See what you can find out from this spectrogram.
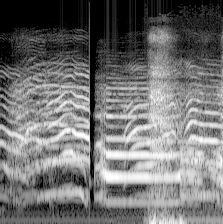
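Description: children screaming

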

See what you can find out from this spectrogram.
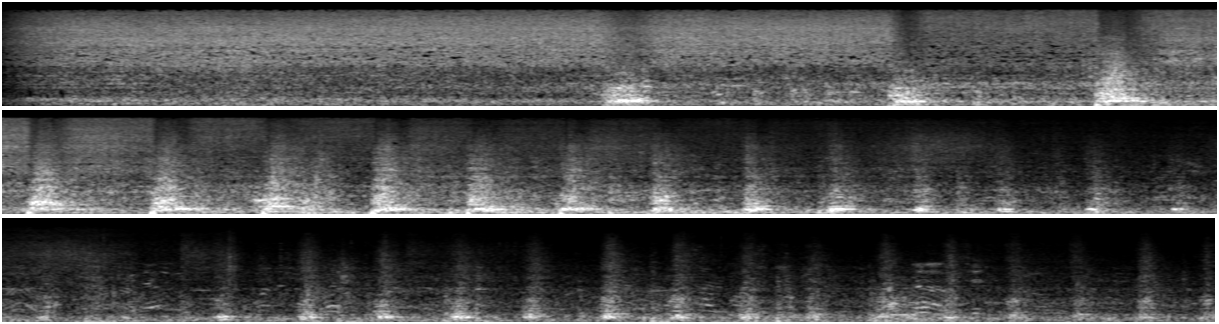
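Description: steam locomotive hissing steam

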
